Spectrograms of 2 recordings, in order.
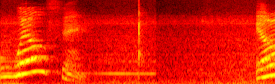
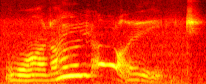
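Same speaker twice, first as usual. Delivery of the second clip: mole muttering; 3 dB louder, much slower than usual. Acted. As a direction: drag the words out like a grumpy mole. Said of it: "Mole mutters".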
